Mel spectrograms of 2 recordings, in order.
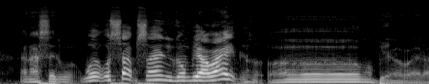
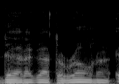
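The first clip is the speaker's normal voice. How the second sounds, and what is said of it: Deep-voiced imitation of another person. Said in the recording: “his voice is way deeper than mine”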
